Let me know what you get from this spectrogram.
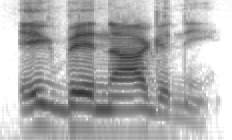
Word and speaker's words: Igbinoghene: Igbenogany.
